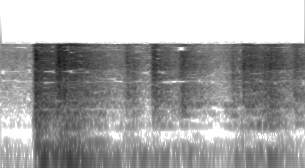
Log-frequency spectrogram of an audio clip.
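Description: Door shut with a sudden low thud, followed by a few softer clicks and rattles as it is locked.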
